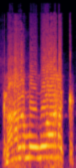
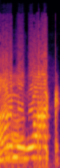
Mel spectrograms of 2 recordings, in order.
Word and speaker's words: Oconomowoc: like Oshkosh and Milwaukee and I'm going to pronounce it wrong. Do it, Harris. Do it. Oconomowoc. Look at you go. Oconomowoc.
